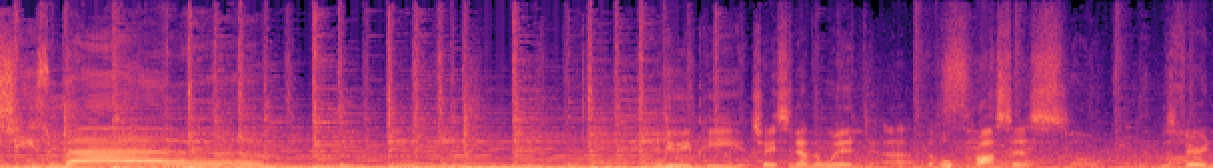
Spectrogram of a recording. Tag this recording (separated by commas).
Music, Speech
